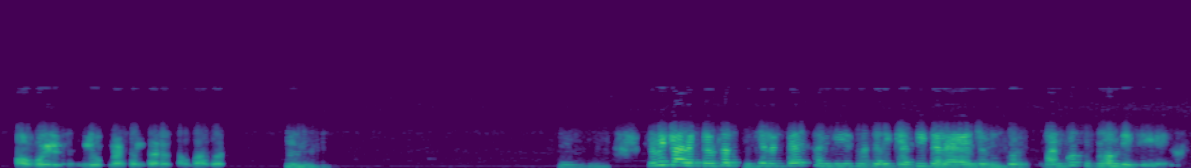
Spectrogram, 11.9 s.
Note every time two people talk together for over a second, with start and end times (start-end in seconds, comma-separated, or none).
none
